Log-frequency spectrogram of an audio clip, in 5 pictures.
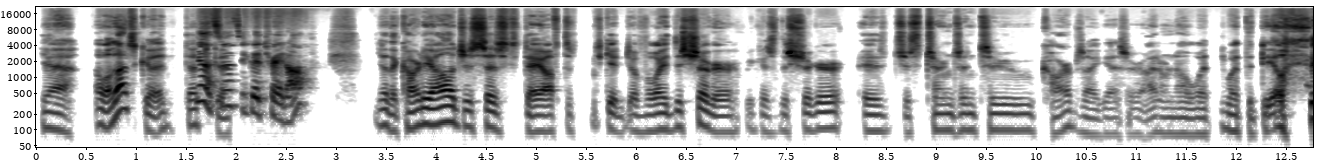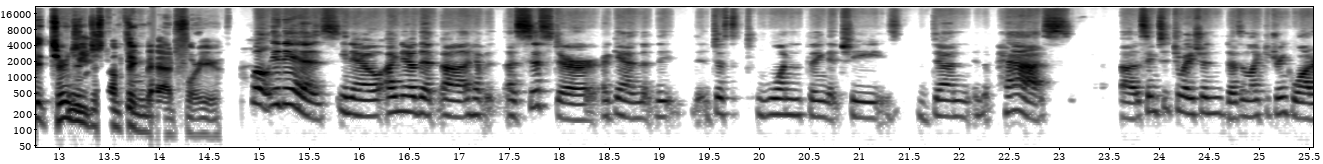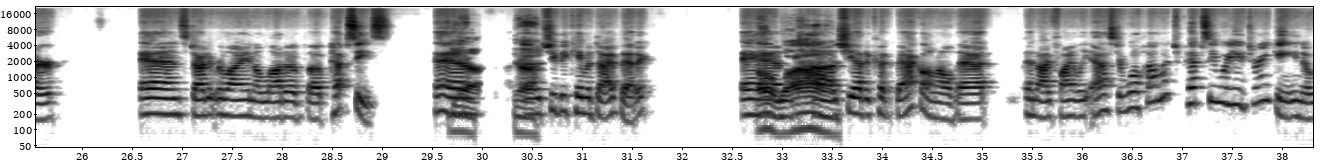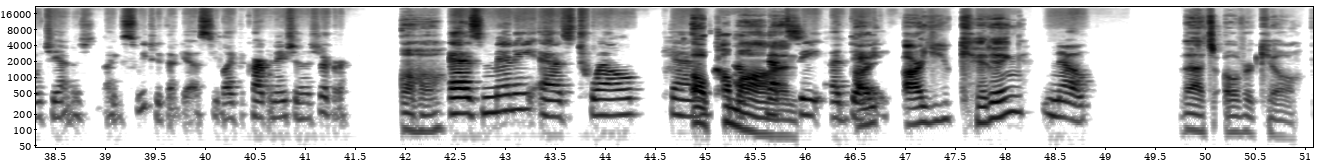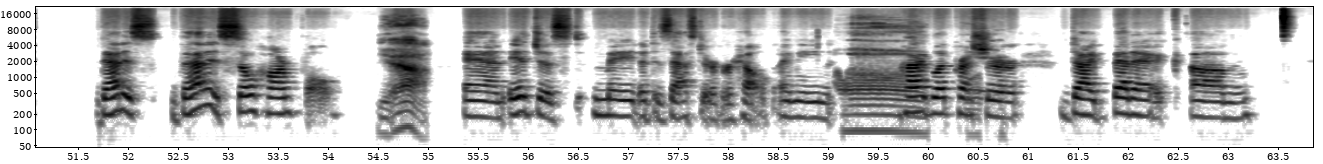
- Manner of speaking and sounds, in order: laughing while speaking: "deal"; chuckle; tapping; other noise; other background noise; drawn out: "Oh"
- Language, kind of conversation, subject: English, unstructured, Between coffee and tea, which would you choose to start your day?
